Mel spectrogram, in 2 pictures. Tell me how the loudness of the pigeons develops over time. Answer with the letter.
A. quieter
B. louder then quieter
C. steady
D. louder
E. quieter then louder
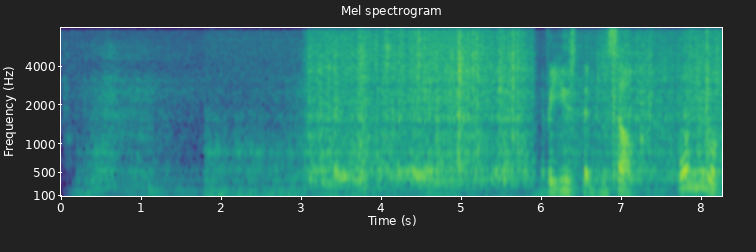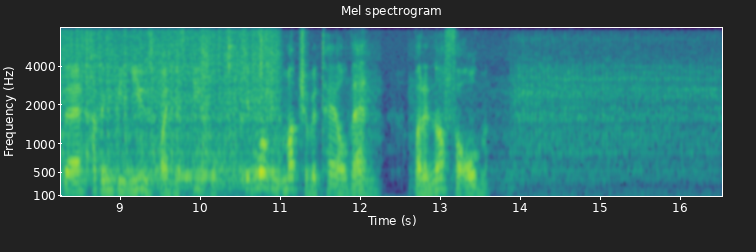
E.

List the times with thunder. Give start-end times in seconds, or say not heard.
1.8-3.6.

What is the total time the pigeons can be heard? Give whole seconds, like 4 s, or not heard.
8 s.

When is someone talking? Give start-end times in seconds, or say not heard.
6.0-13.6.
